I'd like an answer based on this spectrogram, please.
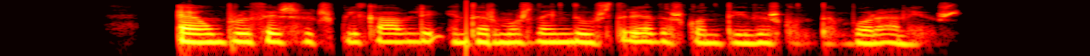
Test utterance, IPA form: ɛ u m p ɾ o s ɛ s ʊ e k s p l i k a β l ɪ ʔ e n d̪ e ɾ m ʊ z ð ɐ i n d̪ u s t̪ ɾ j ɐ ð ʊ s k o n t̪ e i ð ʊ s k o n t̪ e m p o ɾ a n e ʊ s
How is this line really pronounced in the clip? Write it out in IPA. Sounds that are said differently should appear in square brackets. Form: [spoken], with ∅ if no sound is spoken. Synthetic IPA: ɛ u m p ɾ o [θ] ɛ s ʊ e k s p l i k a β l ɪ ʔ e n [t̪] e ɾ m ʊ z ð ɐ i n d̪ u s t̪ ɾ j ɐ ð ʊ s k o n t̪ e i ð ʊ s k o n t̪ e m p o ɾ a n e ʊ s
